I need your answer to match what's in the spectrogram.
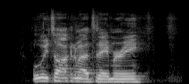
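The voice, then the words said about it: Imitates another person's voice. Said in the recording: “That was my Mitch McConnell impersonation.”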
